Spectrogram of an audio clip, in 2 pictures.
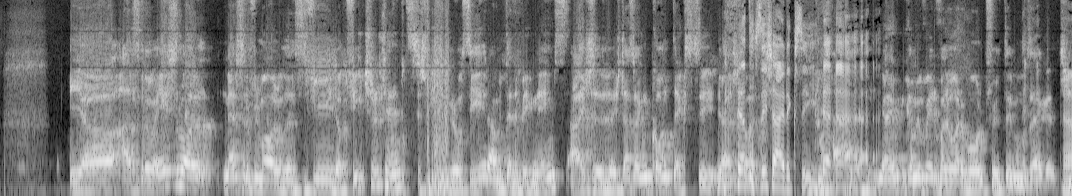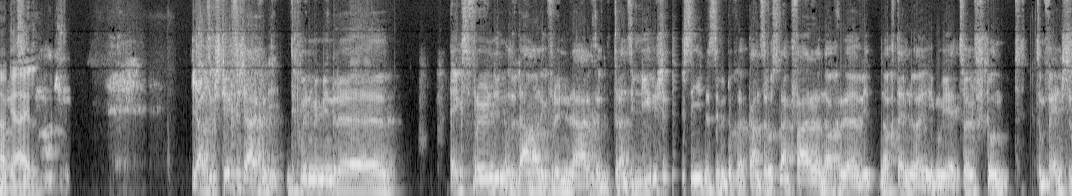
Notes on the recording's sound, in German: Und das ist eine der drei Crash-In Sendungen! Es kommen also einfach Menschen rein in den Safe Space, unseren Zoom Dark-Room. Live aus unten rechts in Deutschland rein.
